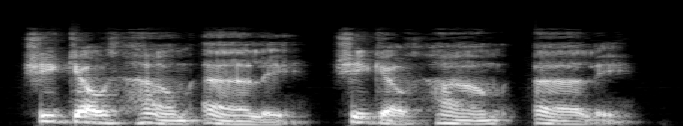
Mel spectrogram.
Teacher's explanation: En este caso, conectamos el goes con el home.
